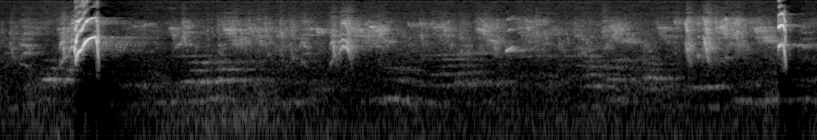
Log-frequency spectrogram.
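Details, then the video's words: Parrot giving sharp, shrill squawks at about half a second and again near six seconds, with soft chattering notes and faint twittering in between. "เสียงนกแก้ว.Suab yeeb kub(leeb nkaub)"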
